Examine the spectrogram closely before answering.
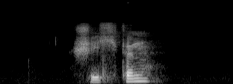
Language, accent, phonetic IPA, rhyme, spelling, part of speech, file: German, Austria, [ˈʃɪçtn̩], -ɪçtn̩, Schichten, noun, De-at-Schichten.ogg
- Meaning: plural of Schicht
